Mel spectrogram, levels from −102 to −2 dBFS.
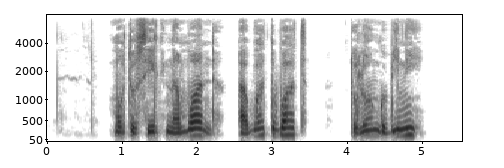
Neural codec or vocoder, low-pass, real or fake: none; 7.2 kHz; real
